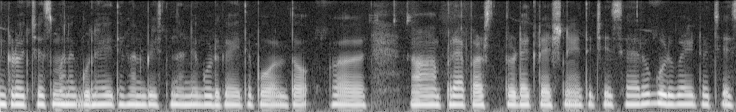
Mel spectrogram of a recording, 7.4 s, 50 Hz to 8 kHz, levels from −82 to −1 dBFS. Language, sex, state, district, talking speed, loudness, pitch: Telugu, female, Telangana, Nalgonda, 120 wpm, -13 LUFS, 190 Hz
